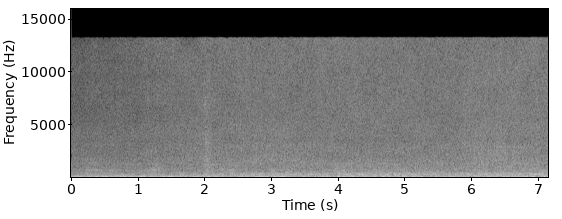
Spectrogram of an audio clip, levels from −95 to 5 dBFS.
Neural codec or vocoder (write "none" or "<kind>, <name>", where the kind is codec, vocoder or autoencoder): autoencoder, DAC-VAE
